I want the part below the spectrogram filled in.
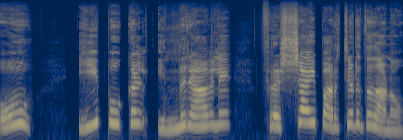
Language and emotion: Malayalam, surprised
